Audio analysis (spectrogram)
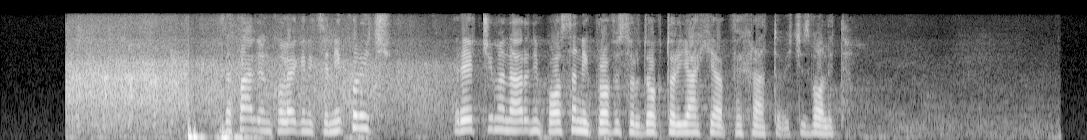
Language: Serbian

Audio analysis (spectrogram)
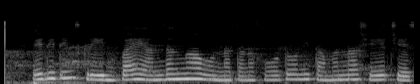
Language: Telugu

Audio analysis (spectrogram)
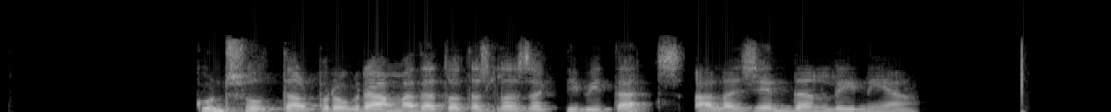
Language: Catalan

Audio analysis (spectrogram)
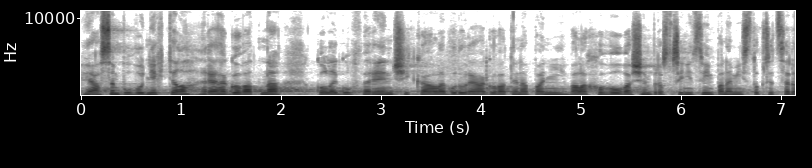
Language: Czech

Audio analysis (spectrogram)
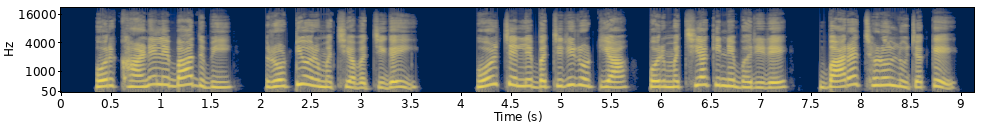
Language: Mandeali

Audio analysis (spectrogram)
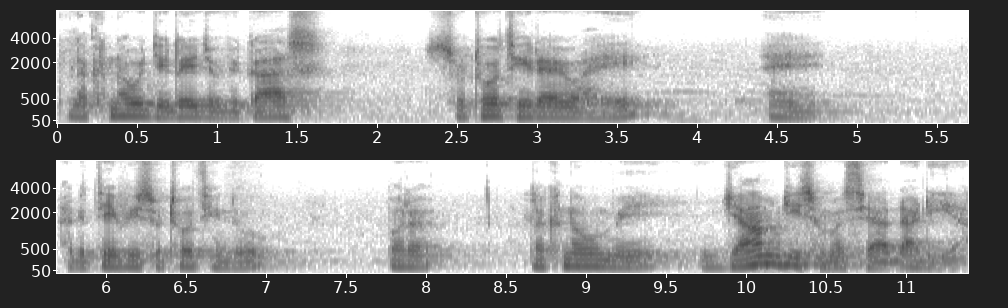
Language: Sindhi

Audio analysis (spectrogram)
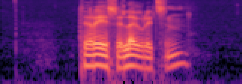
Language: Norwegian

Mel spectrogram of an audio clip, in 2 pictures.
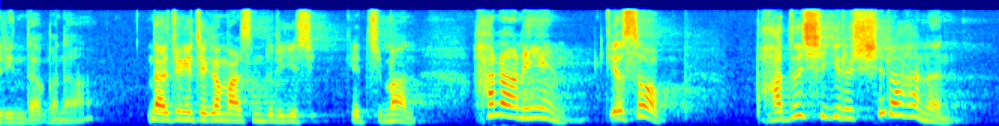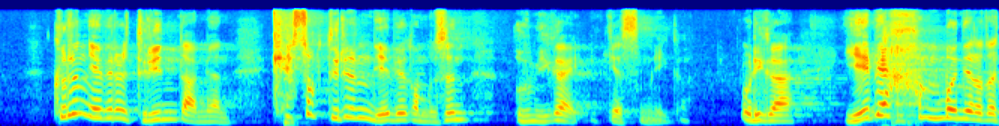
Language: Korean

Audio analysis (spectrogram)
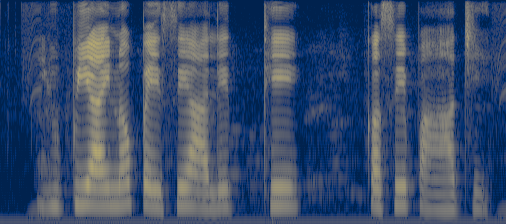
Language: Marathi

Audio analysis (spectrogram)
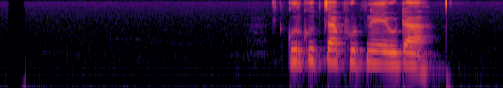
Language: Nepali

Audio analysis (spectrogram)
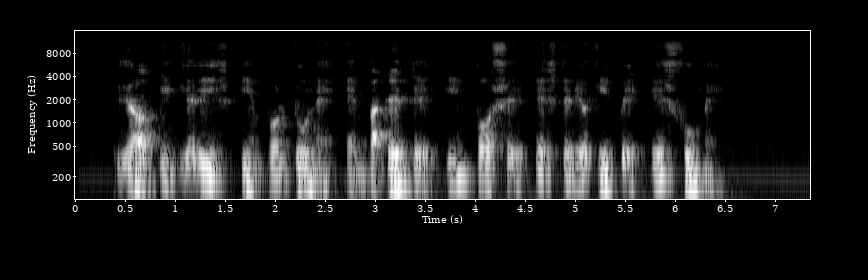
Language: Catalan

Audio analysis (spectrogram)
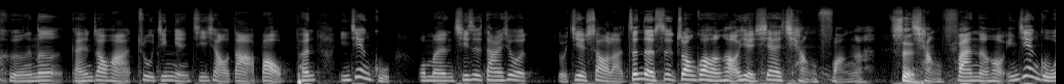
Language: Chinese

